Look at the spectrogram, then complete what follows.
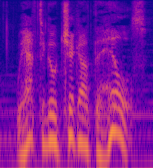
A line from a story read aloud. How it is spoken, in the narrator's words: Casey said excitedly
